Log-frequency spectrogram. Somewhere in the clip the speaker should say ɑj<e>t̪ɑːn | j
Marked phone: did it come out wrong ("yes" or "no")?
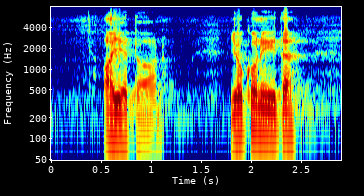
no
